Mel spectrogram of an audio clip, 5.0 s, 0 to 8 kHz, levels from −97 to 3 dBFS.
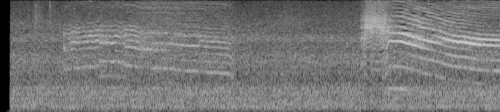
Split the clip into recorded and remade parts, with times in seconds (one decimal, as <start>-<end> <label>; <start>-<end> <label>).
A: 0.0-1.4 recorded; 1.4-2.0 remade; 2.0-5.0 recorded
